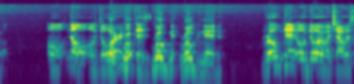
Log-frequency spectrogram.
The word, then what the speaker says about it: Rougned Odor: was joking, I go, like, how do you pronounce his name? Because I obviously misread it. No. Oh, no, Odor. Rougned. Rougned Odor, which I was like, rough odor?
